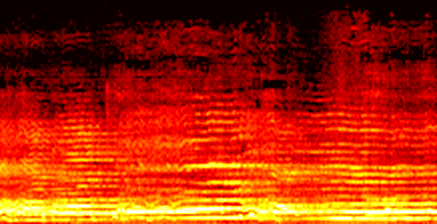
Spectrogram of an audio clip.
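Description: A woman singing Akita min'yō, Japanese folk song, in the traditional style: long held notes decorated with rapid wavering kobushi turns. Near the end she steps down to a lower held note.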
